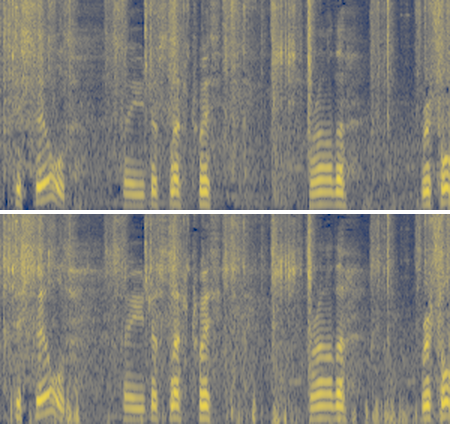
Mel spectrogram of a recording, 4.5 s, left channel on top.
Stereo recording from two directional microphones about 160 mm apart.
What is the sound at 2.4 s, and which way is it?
Horse, 20° left (ahead or behind).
